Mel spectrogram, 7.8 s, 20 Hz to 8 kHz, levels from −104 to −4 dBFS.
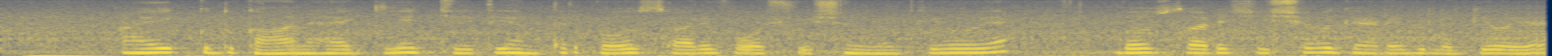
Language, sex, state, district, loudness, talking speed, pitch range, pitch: Punjabi, female, Punjab, Pathankot, -15 LUFS, 170 wpm, 195-225 Hz, 210 Hz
